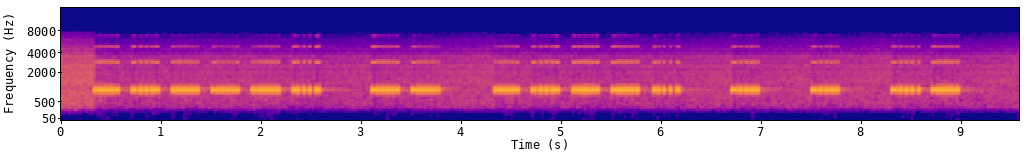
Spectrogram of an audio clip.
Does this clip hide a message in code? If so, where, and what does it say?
Yes: Hellschreiber (Feld-Hell, 122.5 baud) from 0.3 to 9.0 s, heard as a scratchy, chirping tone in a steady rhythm, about 980 Hz. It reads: 9A2DSU DE 9A0BV R R FB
